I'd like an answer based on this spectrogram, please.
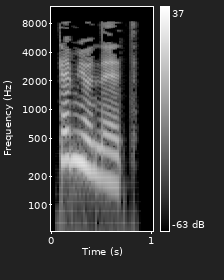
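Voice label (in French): "camionnette", French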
